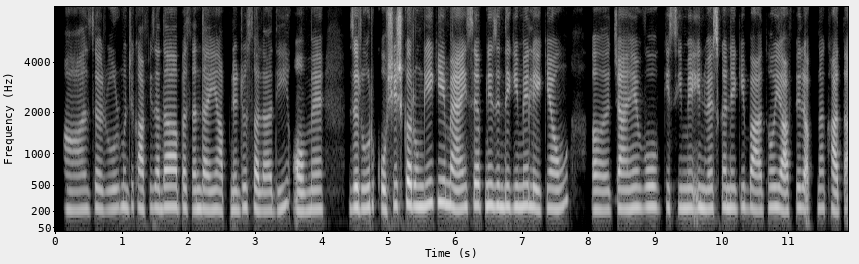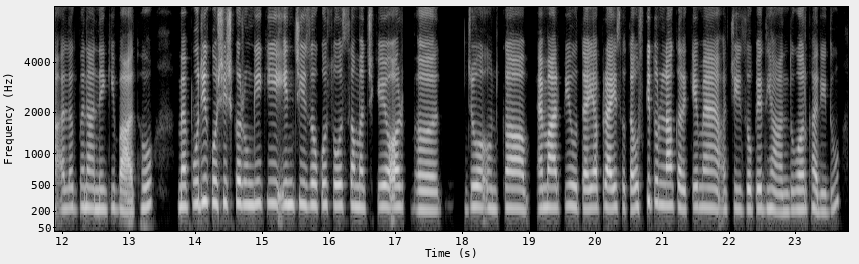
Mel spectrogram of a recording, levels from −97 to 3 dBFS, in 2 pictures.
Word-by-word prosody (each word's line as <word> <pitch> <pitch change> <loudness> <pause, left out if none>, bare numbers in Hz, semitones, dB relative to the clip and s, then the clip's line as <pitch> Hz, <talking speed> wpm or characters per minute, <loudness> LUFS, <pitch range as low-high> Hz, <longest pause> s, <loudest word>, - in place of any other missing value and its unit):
हाँ 215 0 -6
ज़रूर 220 +1 -7
मुझे 240 0 -6
काफ़ी 230 -1 -3
ज़्यादा 240 +1 +2
पसंद 220 -1 -3
आईं 215 0 -1
आपने 215 0 -5
जो 235 +3 -5
सलाह 205 -3 -2
दीं 215 +6 -6 0.2
और 200 -1 +3
मैं 215 +1 -3 0.4
ज़रूर 235 +1 +2
कोशिश 240 +2 +4
करूँगी 250 +1 +5
कि 290 -1 +3
मैं 235 -4 +4
इसे 245 +2 0
अपनी 255 0 +1
ज़िंदगी 245 0 +1
में 250 +1 +2
लेके 230 -2 -1
आऊँ 225 +5 -1 0.4
अ, 210 0 -2
चाहे 225 0 0
वो 240 +1 -1
किसी 235 -1 -6
में 230 0 0
इन्वेस्ट 230 +1 0
करने 230 -1 -1
की 240 +2 -7
बात 220 -1 -2
हो 235 - -1
या 220 -4 +3
फिर 235 -1 -3
अपना 230 0 -6
खाता 205 -3 0
अलग 225 0 -4
बनाने 230 -2 0
की 235 +2 -9
बात 225 +1 +2
हो। 245 +4 -1 0.4
मैं 245 0 +5
पूरी 280 +2 +4
कोशिश 285 -1 +2
करूँगी 270 0 +2
कि 280 -1 -1
इन 270 0 +3
चीज़ों 260 -1 0
को 265 +1 -2
सोच 255 -1 +1
समझ 240 -2 -1
के 250 0 0
और 245 +1 +5
अ, 215 -3 0 0.4
जो 245 +1 +2
उनका 225 -1 +1 0.2
एमआरपी 235 +1 +3
होता 235 -3 0
है 220 - +5
या 230 0 +4
प्राइस 235 0 +3
होता 225 -1 -1
है - - +1
उसकी 245 +5 -1
तुलना 260 -2 +2
करके 235 +1 -1
मैं, 235 -2 0
चीज़ों 225 -1 -4
पे 225 0 +3
ध्यान 210 -3 -3
दूँ 210 +1 -5
और 220 - +2
खरीदूँ। 215 +2 -4
230 Hz, 190 wpm, -22 LUFS, 220-245 Hz, 0.4 s, करूँगी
